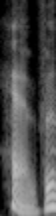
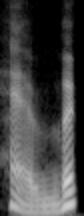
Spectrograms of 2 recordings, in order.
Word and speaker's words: have: h 이렇게 발음해 주시는데요 발음해 주실 때 윗니를 아랫 입술에 살짝대 주시고요 이렇게 발음을 해 주시면 됩니다 그래서 I have I 이렇게 발음해 주시면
